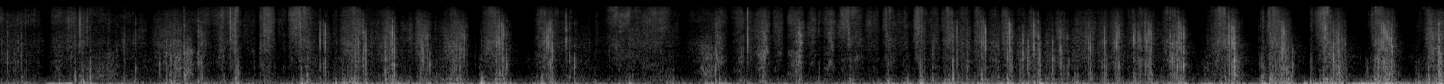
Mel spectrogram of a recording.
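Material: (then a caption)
Cotton. Fingertips and nails scratch the chest of a black knit cotton t-shirt worn on the body. The result is a steady run of bright, raspy fabric strokes, about two per second at an uneven pace, over a soft low rumble.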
